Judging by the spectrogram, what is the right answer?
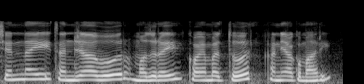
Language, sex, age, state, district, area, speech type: Sanskrit, male, 18-30, Tamil Nadu, Chennai, urban, spontaneous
